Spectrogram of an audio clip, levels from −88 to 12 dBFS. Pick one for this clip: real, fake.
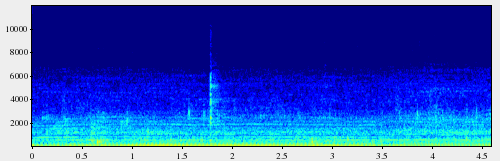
real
